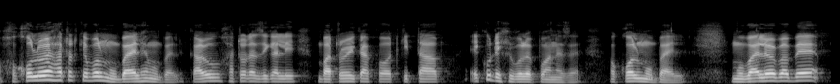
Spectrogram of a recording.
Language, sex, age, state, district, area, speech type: Assamese, male, 18-30, Assam, Charaideo, urban, spontaneous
